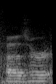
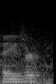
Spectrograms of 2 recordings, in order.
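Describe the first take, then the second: First: The name is said as spelled, unlike 'phaser'. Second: The name is said like the word 'phaser'. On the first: This is how the spelling reads. "it's F E S E R, which is Fezer" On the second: This is how the man himself says it. "he pronounces it Phaser, just to be cool"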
